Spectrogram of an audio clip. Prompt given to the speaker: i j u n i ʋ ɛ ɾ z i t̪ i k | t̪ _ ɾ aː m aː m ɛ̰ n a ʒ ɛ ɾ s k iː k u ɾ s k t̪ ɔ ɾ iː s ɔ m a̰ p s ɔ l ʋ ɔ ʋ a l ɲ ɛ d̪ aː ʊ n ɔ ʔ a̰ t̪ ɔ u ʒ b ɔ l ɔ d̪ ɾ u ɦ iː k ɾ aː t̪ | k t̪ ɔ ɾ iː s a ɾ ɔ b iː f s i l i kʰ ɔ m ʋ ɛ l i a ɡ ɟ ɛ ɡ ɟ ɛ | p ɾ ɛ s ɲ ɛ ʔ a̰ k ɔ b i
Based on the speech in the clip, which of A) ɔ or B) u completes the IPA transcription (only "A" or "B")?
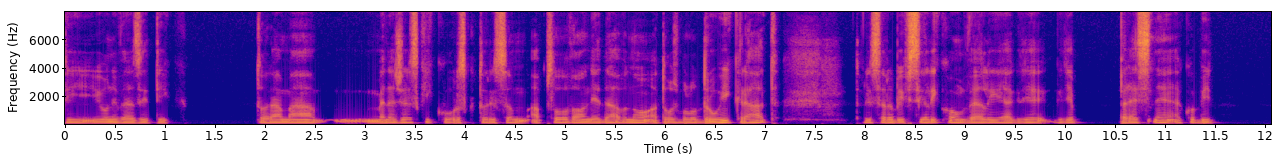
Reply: A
